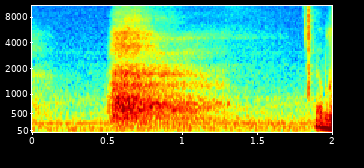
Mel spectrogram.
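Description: A man's long audible breath through the mouth in a pause in his speech, starting about half a second in and fading away over about a second.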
